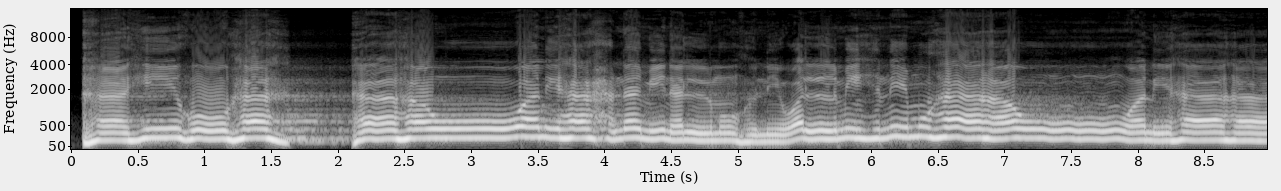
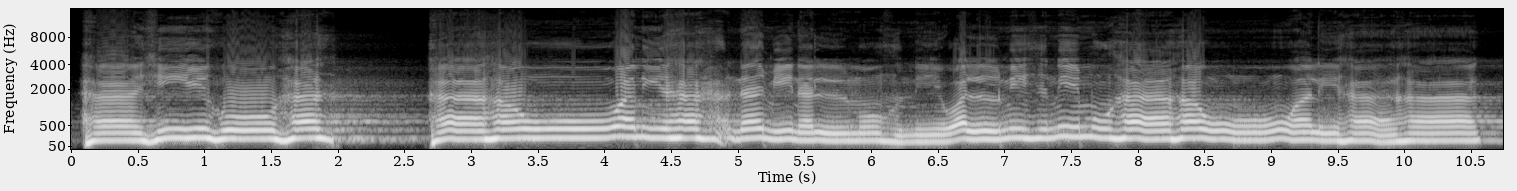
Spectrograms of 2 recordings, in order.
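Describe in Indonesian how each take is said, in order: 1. Dibaca lebih cepat lagi dibanding sebelumnya. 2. Dibaca sedikit lebih cepat dari standar. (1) "cepatin lagi teman-teman" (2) "kecepatan yang lebih naik satu level"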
